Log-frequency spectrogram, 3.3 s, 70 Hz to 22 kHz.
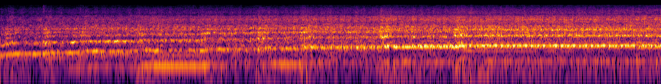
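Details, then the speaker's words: JET BD-11CNC lathe converted to CNC with 1.5 kW servo: HTD 8M 40 mm toothed spindle belt on temporary 3D-printed plastic pulleys whines loudly, rising in pitch from about 1,000 rpm toward 2,000+; owner suspects a low-quality AliExpress belt. "Вот уже начинает гудеть ремень. То есть уже получается обычную речь спокойную, вот если рядом стоят два человека, уже плохо будет слышно."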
